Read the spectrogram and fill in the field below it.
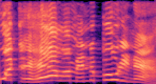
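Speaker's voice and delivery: shocked, squealing.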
